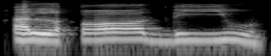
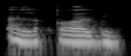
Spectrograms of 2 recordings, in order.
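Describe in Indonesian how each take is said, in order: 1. Kata ini berakhir dengan tambahan bunyi yu. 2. Kata ini berakhir dengan bunyi i panjang.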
